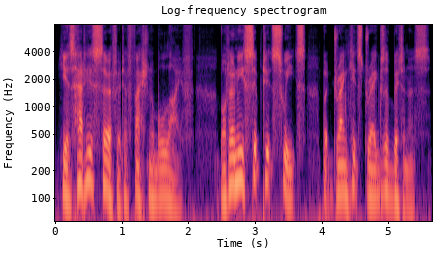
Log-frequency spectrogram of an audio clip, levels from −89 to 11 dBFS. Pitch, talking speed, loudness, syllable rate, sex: 105 Hz, 200 wpm, -17 LUFS, 5.5 syllables/s, male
